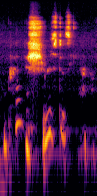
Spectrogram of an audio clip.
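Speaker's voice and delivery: soft unvoiced whisper. Real, not acted. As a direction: breathe it, barely audible. Sudden hushed aside on stream.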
